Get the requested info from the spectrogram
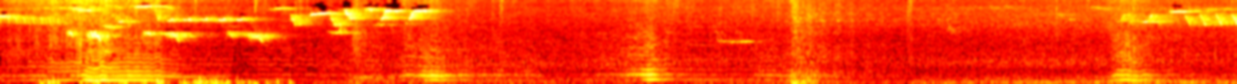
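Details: Common eastern bumble bee buzzing: a low, droning hum with stacked overtones, loudest in the first two seconds, then softer bursts that swell and fade every few seconds, with faint high-pitched chirps in the background.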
